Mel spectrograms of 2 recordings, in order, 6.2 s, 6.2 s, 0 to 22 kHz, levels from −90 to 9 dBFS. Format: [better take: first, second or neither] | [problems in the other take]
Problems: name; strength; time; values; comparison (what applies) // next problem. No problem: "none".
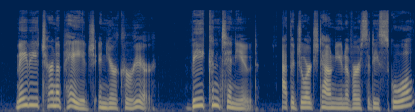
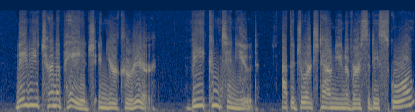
first | distortion; heavy; 5 dB below the speech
